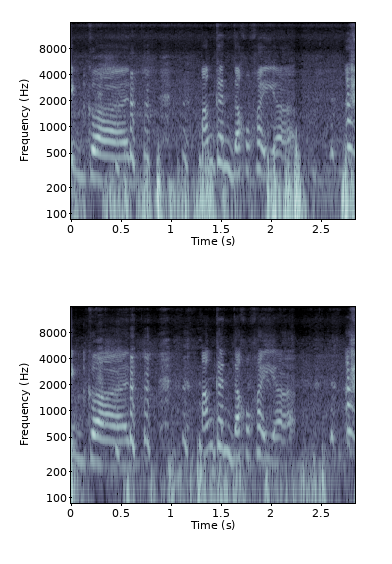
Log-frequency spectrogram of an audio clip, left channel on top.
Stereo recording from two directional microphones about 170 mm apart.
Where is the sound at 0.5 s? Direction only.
15° right (ahead or behind).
